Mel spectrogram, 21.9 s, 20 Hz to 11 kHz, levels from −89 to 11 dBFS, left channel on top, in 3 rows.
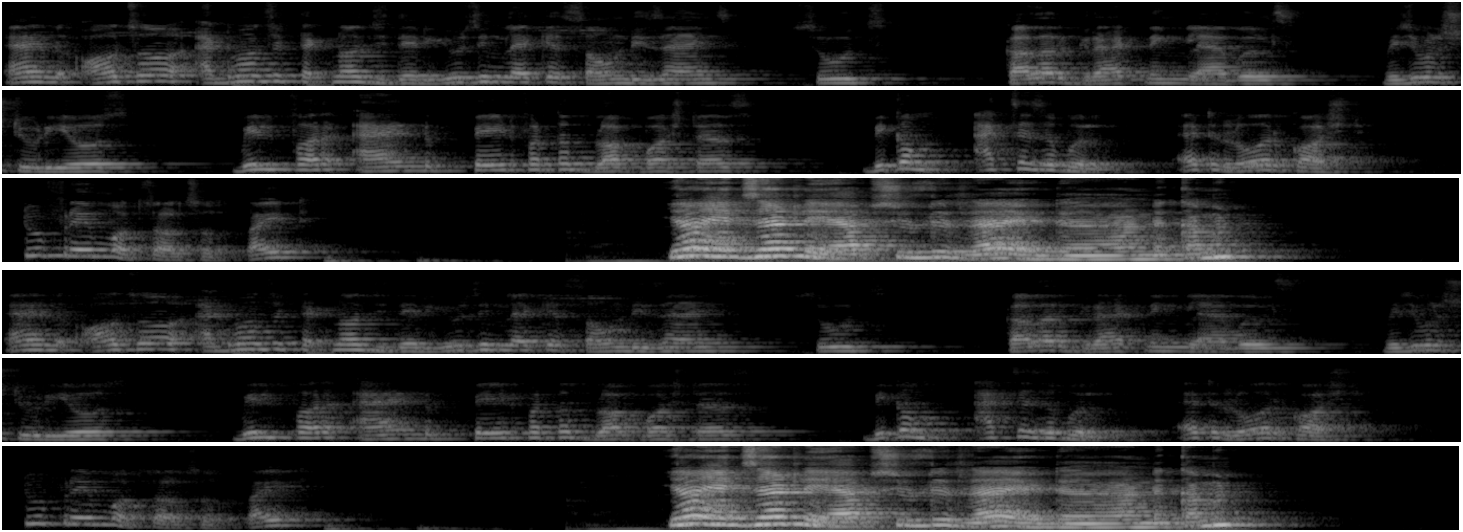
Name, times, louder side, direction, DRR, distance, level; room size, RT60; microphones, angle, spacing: voice 1, 0.0-3.6 4.1-4.4 5.0-6.5 6.9-7.9 8.4-11.0 11.6-12.9 13.2-14.0 14.7-16.1, left 2 dB, 45° left, 0.9 m, -43 dB
voice 2, 17.9-20.7, equal, 10° right, 1.1 m, -25 dB
13.5 x 9.7 x 4.8 m
head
